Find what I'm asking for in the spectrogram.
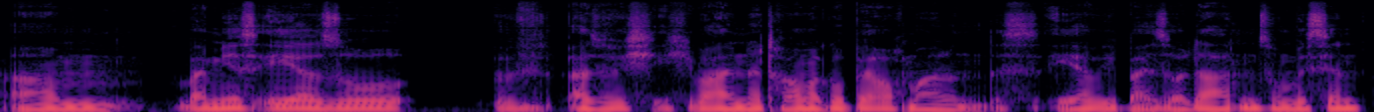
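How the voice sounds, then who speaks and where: A man's voice: lowish voice, steady tone, moderate pace, creaky, dark tone, no echo, clean studio sound. A middle-aged man speaking as an interview guest, talking frankly and matter-of-factly in a casual interview.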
